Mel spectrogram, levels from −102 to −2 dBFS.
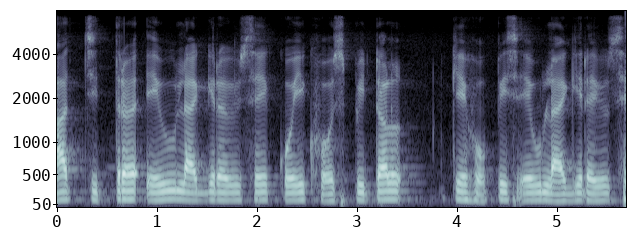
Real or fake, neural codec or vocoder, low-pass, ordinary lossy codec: real; none; 7.2 kHz; none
